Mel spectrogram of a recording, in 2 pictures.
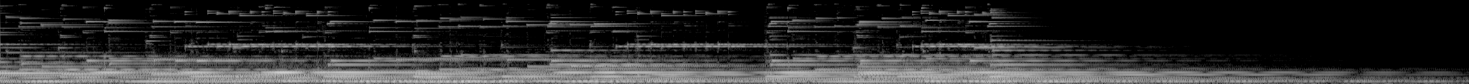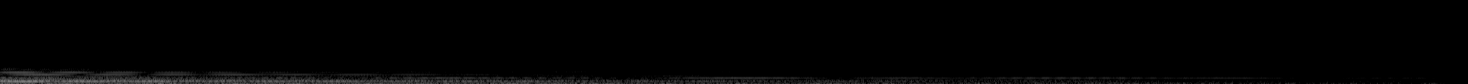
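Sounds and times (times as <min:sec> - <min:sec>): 
Regina 15-inch disc music box: 0:00.0 - 0:11.8.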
